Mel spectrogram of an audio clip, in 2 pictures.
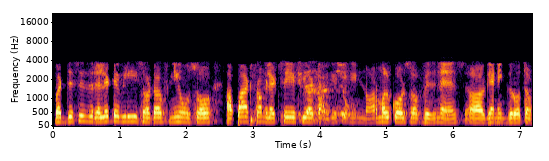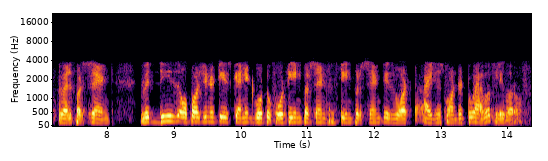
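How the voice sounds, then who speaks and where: Higher-voiced man on a tinny phone line. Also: level tone, normal speed. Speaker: financial analyst asking questions. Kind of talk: earnings call questioning.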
